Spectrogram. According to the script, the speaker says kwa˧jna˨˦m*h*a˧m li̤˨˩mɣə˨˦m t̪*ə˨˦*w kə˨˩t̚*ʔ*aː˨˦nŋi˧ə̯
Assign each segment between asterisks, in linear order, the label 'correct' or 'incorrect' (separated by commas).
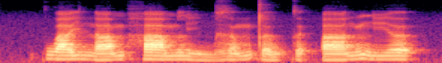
correct, correct, correct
